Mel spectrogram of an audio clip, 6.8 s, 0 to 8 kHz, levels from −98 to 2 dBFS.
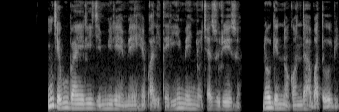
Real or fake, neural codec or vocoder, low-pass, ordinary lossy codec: real; none; none; none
